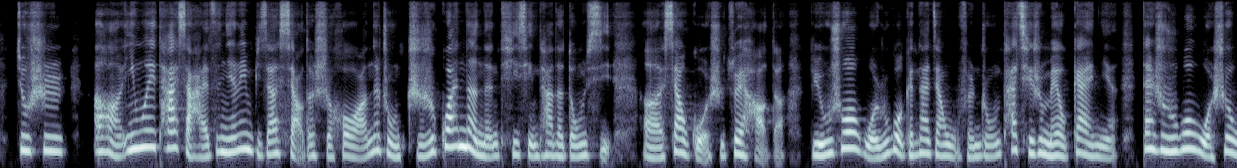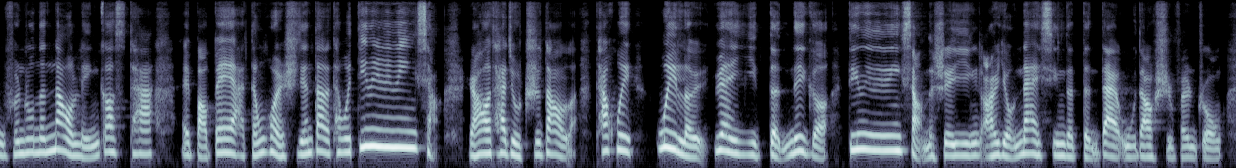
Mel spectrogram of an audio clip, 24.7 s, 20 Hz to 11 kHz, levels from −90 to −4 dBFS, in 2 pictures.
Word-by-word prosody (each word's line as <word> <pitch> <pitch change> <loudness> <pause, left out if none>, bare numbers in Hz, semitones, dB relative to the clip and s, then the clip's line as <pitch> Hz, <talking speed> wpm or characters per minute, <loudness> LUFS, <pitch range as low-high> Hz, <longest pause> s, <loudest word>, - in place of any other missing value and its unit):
就 270 -2 +1
是， 255 -2 -2 0.2
啊， 250 -8 -1
因 290 +2 +4
为 325 0 +4
他 310 0 +2
小 305 - +2
孩 165 +1 -3
子 215 - -7
年 245 +1 +2
龄 285 0 +2
比 220 -7 -8
较 210 +2 -1
小 220 - -2
的 180 - -5
时 175 -2 -6
候 185 +1 -3
啊， 155 -2 -2
那 255 +5 -2
种 205 -9 -3
直 185 +7 -3
观 330 +5 +5
的 315 - +4
能 185 -1 -2
提 205 - -7
醒 195 -3 -3
他 195 +2 -4
的 185 -1 -3
东 180 +1 -3
西， 190 0 -6 0.3
呃， 155 0 -2
效 235 +6 +1
果 190 - -3
是 180 - -7
最 210 +4 0
好 200 - -2
的， - - -14 0.2
比 195 - -2
如 190 +3 +4
说 305 +6 +3
我 170 - 0
如 195 +8 -2
果 260 - +3
跟 190 0 -4
他 230 -1 0
讲 195 -3 -3
5 175 - -6
分 165 +2 -6
钟， 180 +2 -6
他 280 +6 -3
其 235 -3 0
实 225 +1 0
没 190 -2 +2
有 190 - 0
概 215 +3 -2
念。 170 -4 -5 0.2
但 295 -1 +2
是 270 - 0
如 255 0 +3
果 295 +1 +3
我 200 -10 +1
设 245 +6 -1
5 200 - -1
分 210 +3 -3
钟 235 +1 -1
的 240 - +1
闹 260 -3 +3
铃 175 -3 -1
告 245 +4 0
诉 245 +1 -10
他， 220 -1 -2 0.3
诶， 195 - -4
宝 190 - 0
贝 230 +5 +1
啊， 195 -5 0
等 195 +6 -2
会 230 -7 +1
时 180 - -8
间 215 +2 0
到 255 0 +2
了 225 - -1
它 235 +2 -4
会 240 - +1
叮 330 +6 +4
铃 340 -1 +8
铃 325 0 +7
铃 315 -1 +6
响。 305 - -4 0.3
然 195 +2 +2
后 220 - +5
他 230 - +1
就 205 -3 +1
知 205 +4 -5
道 200 -3 +1
了， - - -8 0.2
他 260 - +2
会 265 -3 0 0.2
为 310 -1 +6
了 200 -8 +3 0.2
愿 240 -6 +2
意 195 - -2
等 200 - +1
那 250 +2 +2
个 185 -4 -3 0.2
叮 285 +1 +3
铃 285 - +4
铃 270 0 +3
铃 270 0 +4
响 265 - 0
的 175 - -3
声 190 +3 -1
音， 195 +1 -1
而 185 +2 +1
有 185 -4 -1
耐 220 +2 +1
心 190 0 -2
地 180 - -2
等 175 - -6
待 - - +4
5 170 0 -5
到 175 0 +1
10 155 -1 -8
分 165 0 -7
钟， 145 -1 -6
215 Hz, 290 characters per minute, -20 LUFS, 185-255 Hz, 0.3 s, 铃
